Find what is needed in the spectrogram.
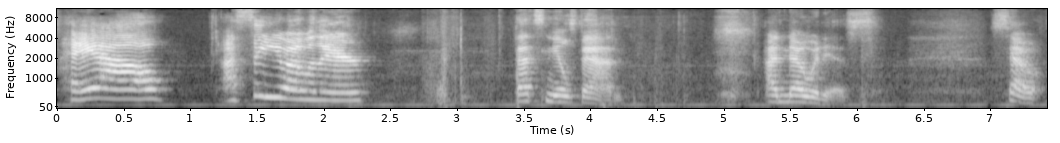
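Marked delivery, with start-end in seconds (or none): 0.0-2.4 louder, lifted greeting across a distance; calling out. Real, not acted. Greeting a cardinal as late father-in-law, calling out. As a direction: call over to someone you spotted. Calls out to cardinal as Neil's dad.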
